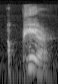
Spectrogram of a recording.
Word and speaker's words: appear: verbs word number one appear appear that stress is peer word number two is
